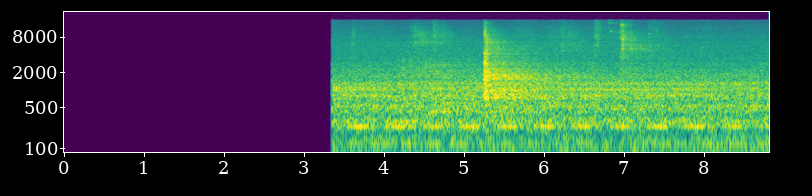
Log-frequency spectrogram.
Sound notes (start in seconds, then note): 3.4 whirring; 5.2 clank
